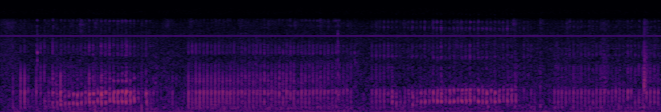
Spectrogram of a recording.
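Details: Yuki, an odd-eyed house cat, purrs hard while being held in someone's arms; a steady throbbing purr in breathing cycles of roughly one and a half seconds, each swelling then pausing briefly, with a few soft spoken words nearby.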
